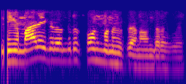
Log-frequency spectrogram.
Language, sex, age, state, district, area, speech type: Tamil, male, 30-45, Tamil Nadu, Kallakurichi, urban, conversation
